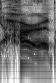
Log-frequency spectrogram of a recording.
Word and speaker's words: herb: bullets how do I I say herb I pronounce the h rope at the ready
